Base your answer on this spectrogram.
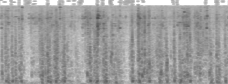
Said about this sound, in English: He walked his horse up to the group.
